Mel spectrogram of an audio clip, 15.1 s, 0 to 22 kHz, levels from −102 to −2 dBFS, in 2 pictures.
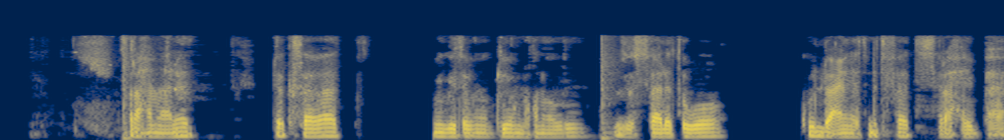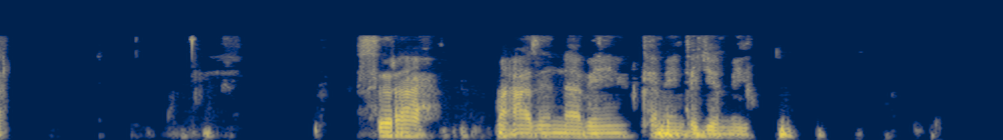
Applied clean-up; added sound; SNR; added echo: classical method Wiener filter.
